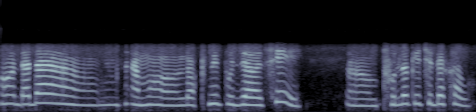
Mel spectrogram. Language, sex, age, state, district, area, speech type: Odia, female, 18-30, Odisha, Kalahandi, rural, conversation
